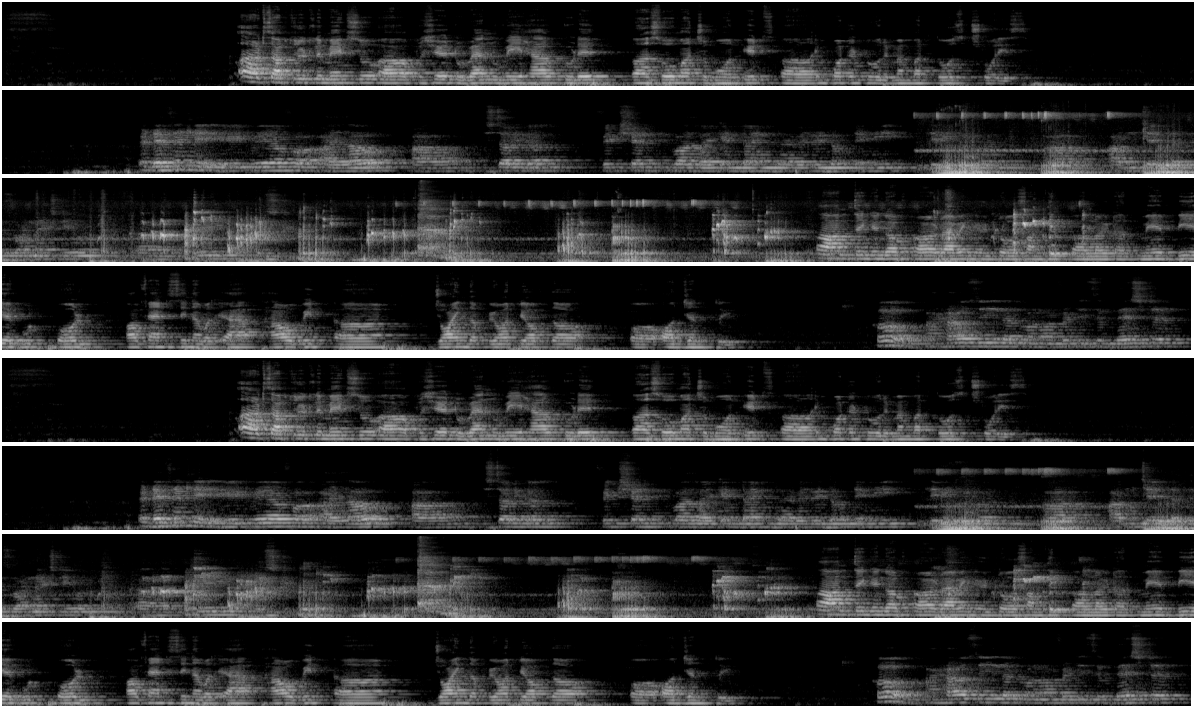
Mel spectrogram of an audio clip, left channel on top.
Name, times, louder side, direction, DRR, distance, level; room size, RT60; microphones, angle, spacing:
voice 1, 2.3-10.4 12.6-12.7 27.3-27.8 32.0-39.8 40.1-41.7 42.0-43.1, left 1 dB, ahead, 0.5 m, -27 dB
voice 2, 13.3-17.5 17.9-21.9 22.3-24.8 25.2-26.8 28.0-28.5 31.5-31.6 33.5-33.6 44.5-47.5, equal, 30° right, 3.0 m, -32 dB
sound 1, 21.0-27.2 27.4-34.7, left 4 dB, 85° left, 1.0 m, -26 dB
10.5 x 4.4 x 6.6 m
head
